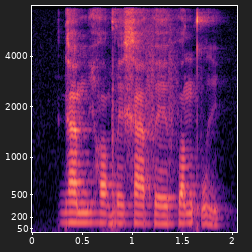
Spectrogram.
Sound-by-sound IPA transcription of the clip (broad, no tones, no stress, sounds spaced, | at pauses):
ɡ æ m i ɦ ɒ ɡ w e x æ f e f ɒ n kʷʼ i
